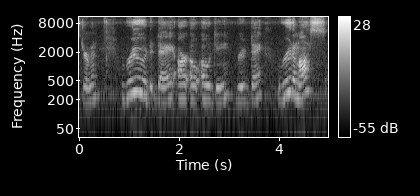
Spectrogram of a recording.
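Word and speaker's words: Rood: Also known as Walpurgisnacht, sounds German, Rude Day, R-O-O-D, Rude Day, Rudemas, R-U-D-E-M-A-S, and May Day.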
